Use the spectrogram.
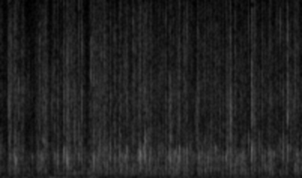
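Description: A crowd applauds steadily for about three seconds, dense overlapping claps forming a continuous patter at an even loudness, with no one speaking.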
